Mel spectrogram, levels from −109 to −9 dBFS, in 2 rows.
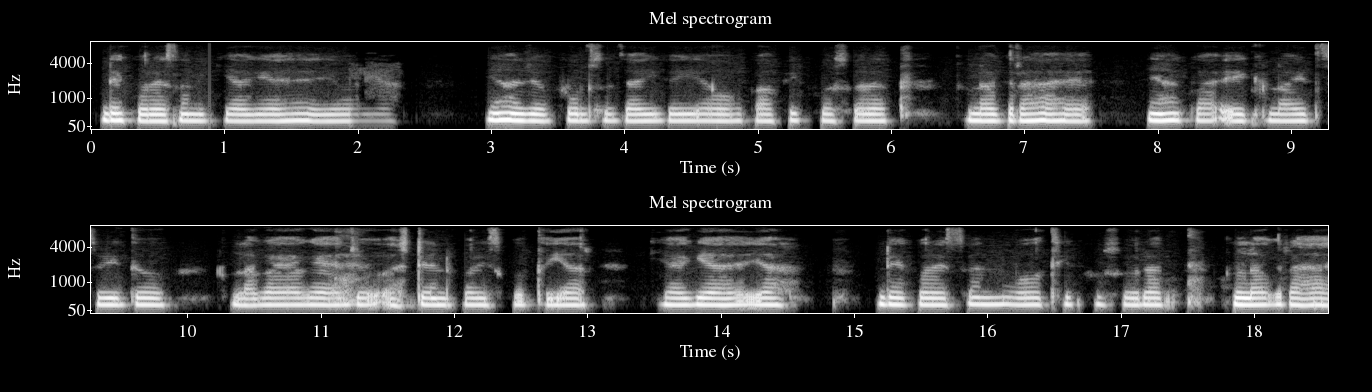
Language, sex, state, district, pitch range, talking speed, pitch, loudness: Hindi, female, Bihar, Supaul, 185-195 Hz, 135 wpm, 190 Hz, -18 LUFS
